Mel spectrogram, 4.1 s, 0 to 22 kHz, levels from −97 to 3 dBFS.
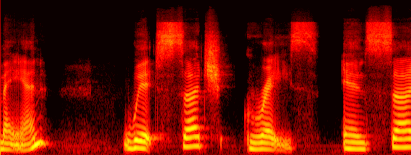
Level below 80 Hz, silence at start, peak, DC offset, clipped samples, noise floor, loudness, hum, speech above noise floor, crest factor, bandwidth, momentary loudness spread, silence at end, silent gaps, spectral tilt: -76 dBFS; 0 s; -12 dBFS; under 0.1%; under 0.1%; -66 dBFS; -30 LUFS; none; 38 dB; 16 dB; 15.5 kHz; 12 LU; 0 s; none; -4.5 dB/octave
